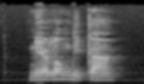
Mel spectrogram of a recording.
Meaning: a female expert in, or student of, Dutch studies
- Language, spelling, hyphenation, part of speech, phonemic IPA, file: Dutch, neerlandica, neer‧lan‧di‧ca, noun, /ˌneːrˈlɑn.di.kaː/, Nl-neerlandica.ogg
